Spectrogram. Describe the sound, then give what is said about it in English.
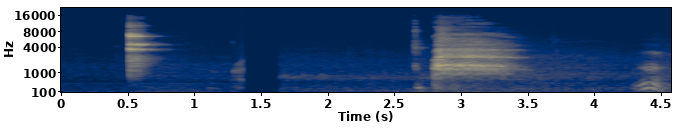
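A single bright clink of beer glasses in a toast rings out near the start, followed by a loud breathy exhale and a short vocal murmur at the end. “So, with that said, yes, I would love to cheers it up. Let's do it.”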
